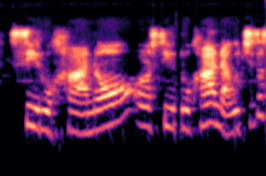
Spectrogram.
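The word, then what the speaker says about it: cirujano: having trouble with this it's not si lujanos janna is si hano or si which is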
